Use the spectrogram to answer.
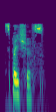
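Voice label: "spacious", British; Design and innovation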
